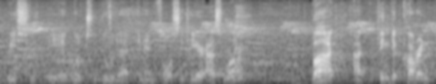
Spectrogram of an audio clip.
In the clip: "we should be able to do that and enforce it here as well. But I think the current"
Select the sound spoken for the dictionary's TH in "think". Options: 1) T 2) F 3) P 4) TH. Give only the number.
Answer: 4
